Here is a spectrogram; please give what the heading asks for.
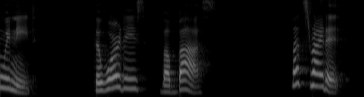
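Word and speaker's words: μπαμπάς: The word is babas. Let's write it. Babas, if you notice that me and B together actually sound like B, you were right.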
